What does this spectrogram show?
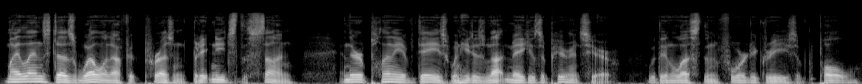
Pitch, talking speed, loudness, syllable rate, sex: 90 Hz, 235 wpm, -17 LUFS, 5.8 syllables/s, male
